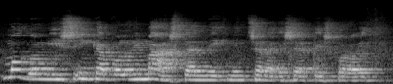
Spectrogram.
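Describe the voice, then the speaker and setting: A woman's voice: mid-range voice, warm tone, close to an everyday voice. An earnest, puzzled diner speaks up for his friend, as a woman reads him aloud. The voice carries through a very echoey room with faint noise behind. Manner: surprised, earnest. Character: puzzled man dining with a friend. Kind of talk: read-aloud story.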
